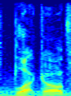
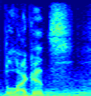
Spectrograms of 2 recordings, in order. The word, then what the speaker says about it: Blackguards: I originally thought it was Blackguards, but apparently it's pronounced Blackguards, which I guess that makes a bit more sense than Blackguards, but anyway, this is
